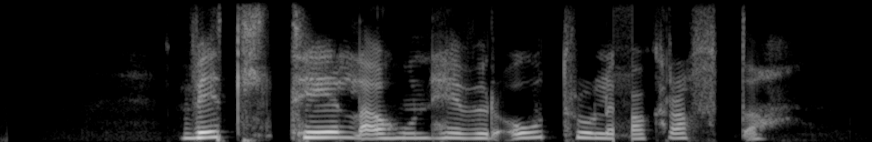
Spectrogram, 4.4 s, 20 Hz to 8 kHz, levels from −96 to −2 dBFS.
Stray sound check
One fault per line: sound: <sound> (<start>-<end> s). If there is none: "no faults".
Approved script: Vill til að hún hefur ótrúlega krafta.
sound: dropout (3.1-3.2 s)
